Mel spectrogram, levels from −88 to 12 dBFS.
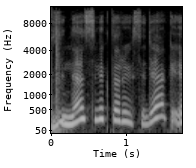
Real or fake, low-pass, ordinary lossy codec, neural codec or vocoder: real; 10.8 kHz; Opus, 24 kbps; none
